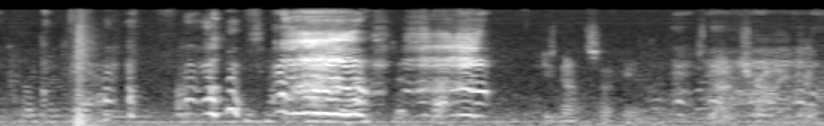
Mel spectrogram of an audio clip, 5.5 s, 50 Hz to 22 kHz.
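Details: Infant in the NICU on day 96, during burping: fussing that swells into a brief loud cry, then settles into whimpers, with a steady hum behind it.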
